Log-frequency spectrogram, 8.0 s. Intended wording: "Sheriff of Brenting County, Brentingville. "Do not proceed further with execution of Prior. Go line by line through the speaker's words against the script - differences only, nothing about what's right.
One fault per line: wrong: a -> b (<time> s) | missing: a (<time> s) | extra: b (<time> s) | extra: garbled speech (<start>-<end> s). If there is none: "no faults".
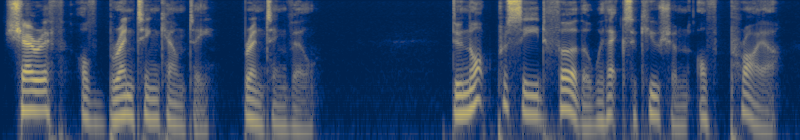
no faults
